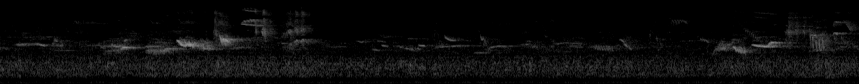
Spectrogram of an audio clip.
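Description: A dipper gives sharp, high chirps in scattered bursts, strongest near the middle and end, over a steady roar of rushing water.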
